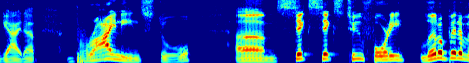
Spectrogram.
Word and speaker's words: Briningstool: You got Brenningstool. Let's see here. Jake Brenningstool out of Clemson. Let me pronounce this correctly. Briningstool. Sorry, again, better. We've got a pronunciation guide up. Briningstool.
